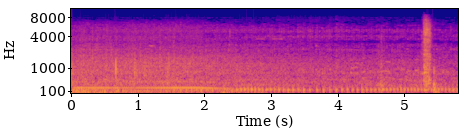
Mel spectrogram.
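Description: Honda Amaze sedan's engine running as the car crawls over a rocky trail, with small knocks from the rough ground. The engine note drops about two seconds in, and a single sharp knock comes near the end.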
